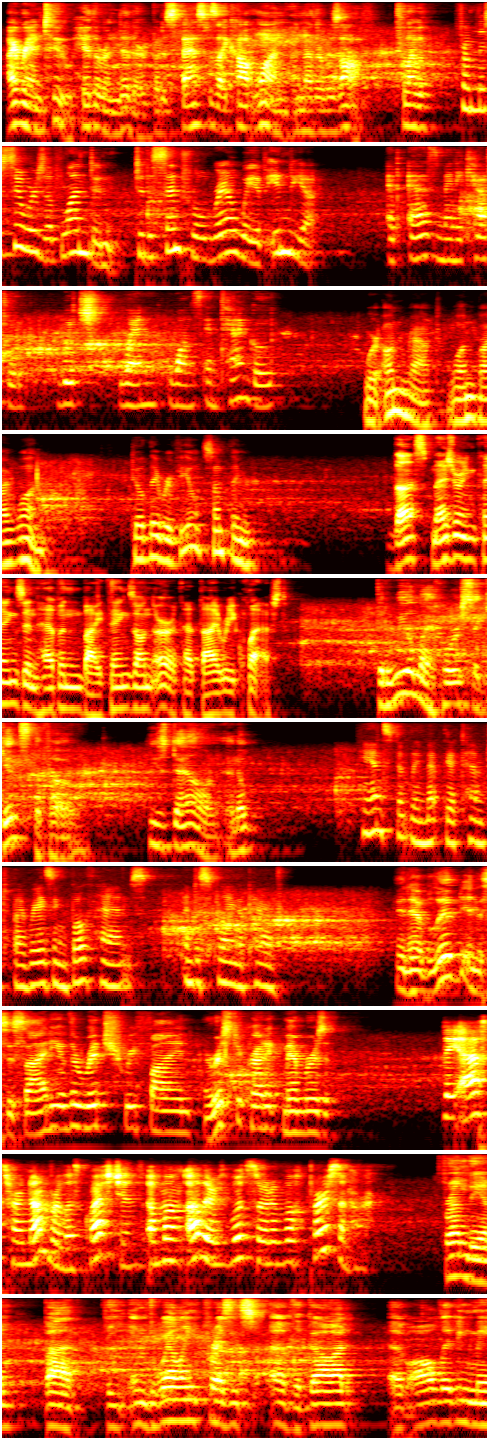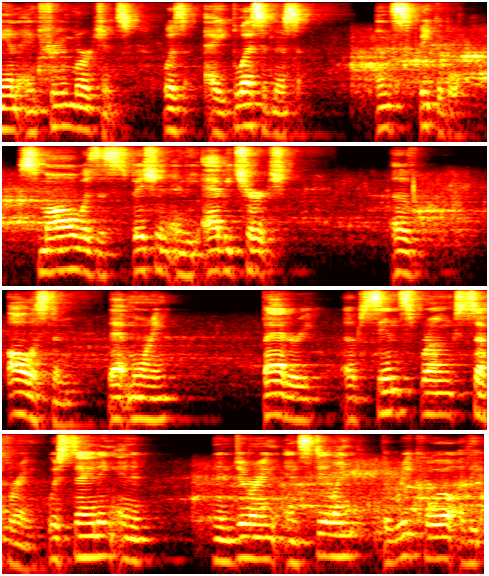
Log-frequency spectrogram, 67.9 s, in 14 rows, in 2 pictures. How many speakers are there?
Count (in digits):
10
